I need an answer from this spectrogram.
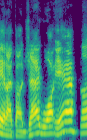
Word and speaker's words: Jaguars: I thought Jaguar. Yeah. So, it is Jaguars. Is that what it is? Jaguars. Like wires. That's really how you say it, Craig. Jag wires.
